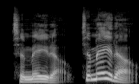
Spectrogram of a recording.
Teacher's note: the tea in the middle of tomato is not stressed and that's why it it sounds more like a d sound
